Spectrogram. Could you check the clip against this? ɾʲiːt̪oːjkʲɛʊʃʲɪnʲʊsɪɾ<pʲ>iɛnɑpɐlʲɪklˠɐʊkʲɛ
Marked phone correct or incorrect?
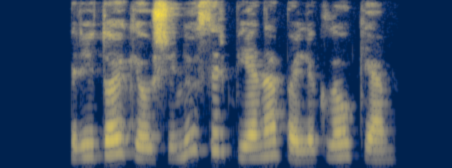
correct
